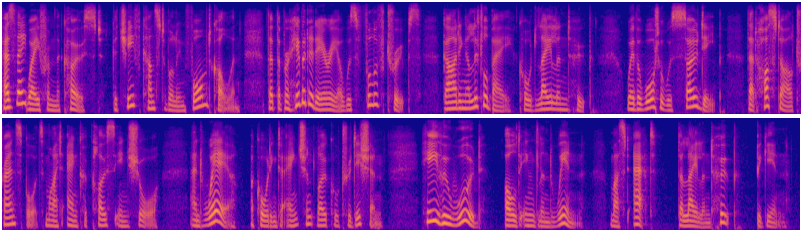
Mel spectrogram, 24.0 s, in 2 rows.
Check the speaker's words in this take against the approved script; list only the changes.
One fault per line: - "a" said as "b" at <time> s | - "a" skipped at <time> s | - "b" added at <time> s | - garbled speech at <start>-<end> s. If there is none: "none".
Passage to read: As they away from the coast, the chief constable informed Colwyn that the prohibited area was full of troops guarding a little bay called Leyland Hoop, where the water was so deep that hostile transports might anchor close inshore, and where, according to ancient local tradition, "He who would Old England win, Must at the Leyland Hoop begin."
none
